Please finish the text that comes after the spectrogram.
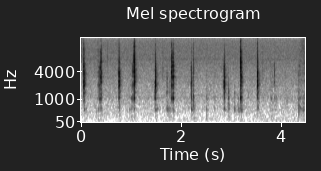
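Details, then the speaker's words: Early 72-type Touch-Tone snap-dome telephone keypad, whose buttons have little travel and only sound a tone at the bottom: crisp, light clicks at an uneven pace, one snap per press, with no rattle. Normal snap-dome keypad click. "they don't produce a tone until you sort of reach the bottom where you've pressed it in, and then it snaps like that. So these basically click when you push them."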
